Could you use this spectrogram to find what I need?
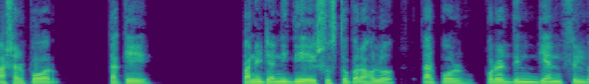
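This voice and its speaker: With a fairly high pitch, a man speaks in a monotone, flat way. The sound is dry and close, with no echo. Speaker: listener narrating a family ghost experience about his father. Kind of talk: casual ghost story telling.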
